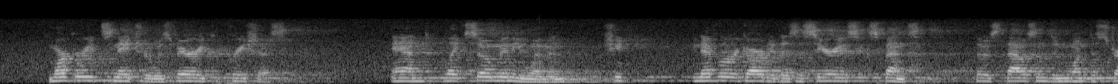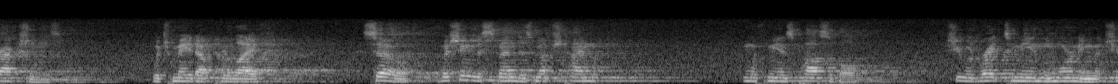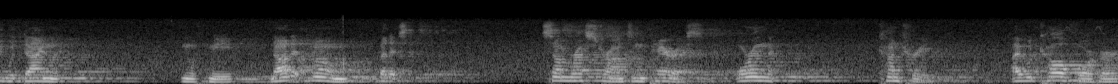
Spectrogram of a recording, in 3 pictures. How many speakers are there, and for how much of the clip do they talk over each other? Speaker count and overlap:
one, no overlap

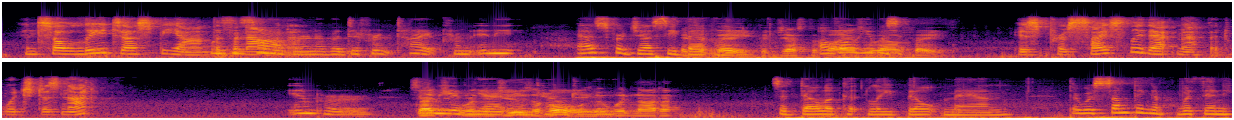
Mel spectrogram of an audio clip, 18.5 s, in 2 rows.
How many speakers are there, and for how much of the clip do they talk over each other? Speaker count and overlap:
four, about 23%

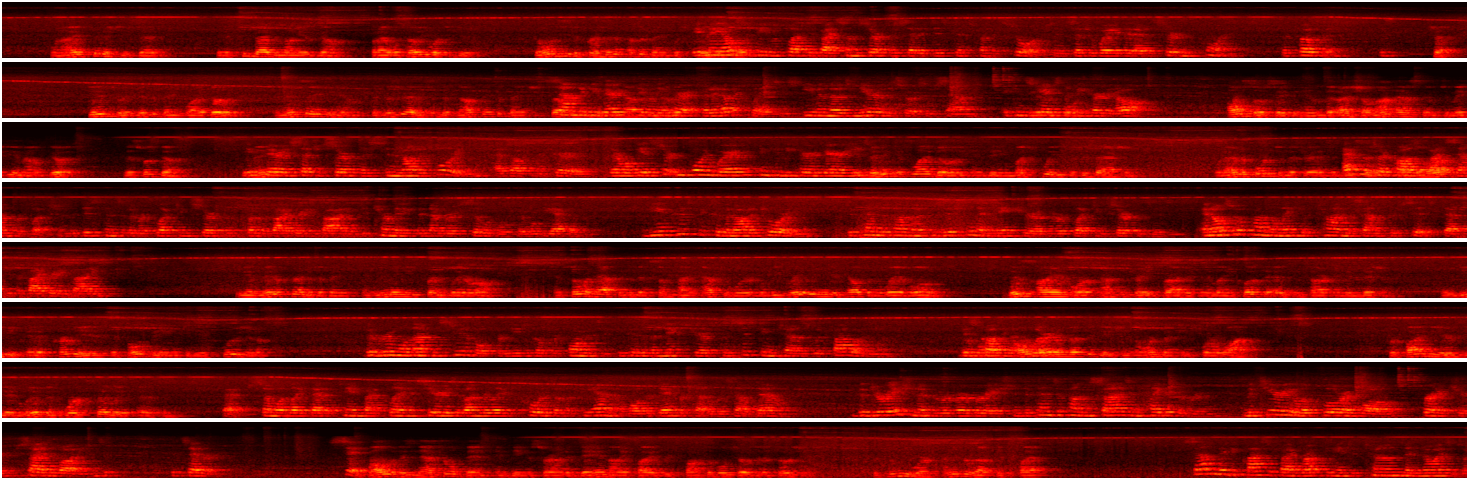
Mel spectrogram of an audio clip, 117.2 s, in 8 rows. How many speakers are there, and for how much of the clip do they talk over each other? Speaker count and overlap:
two, about 6%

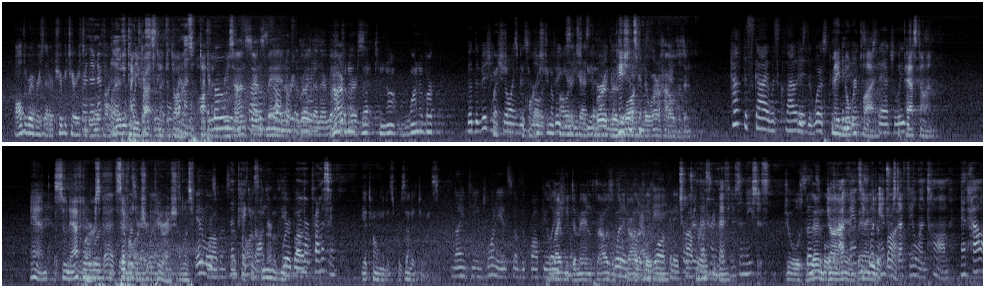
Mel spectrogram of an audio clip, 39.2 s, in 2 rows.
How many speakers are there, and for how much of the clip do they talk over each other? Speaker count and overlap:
nine, about 57%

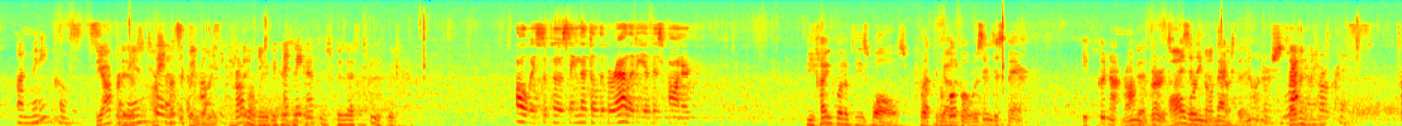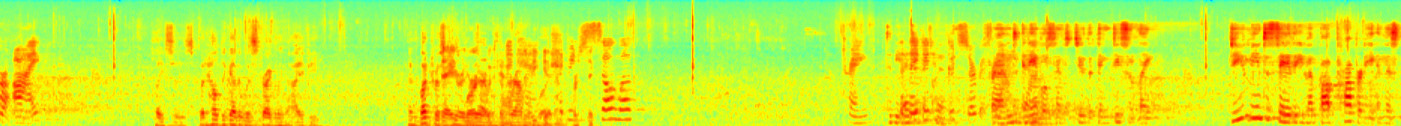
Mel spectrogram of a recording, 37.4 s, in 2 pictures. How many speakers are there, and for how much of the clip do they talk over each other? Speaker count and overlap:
eight, about 38%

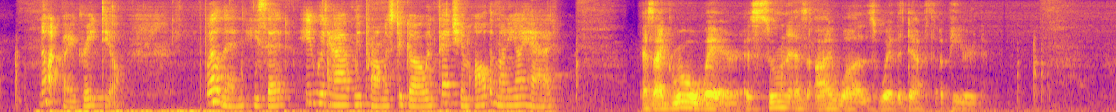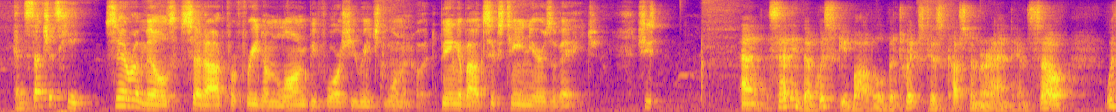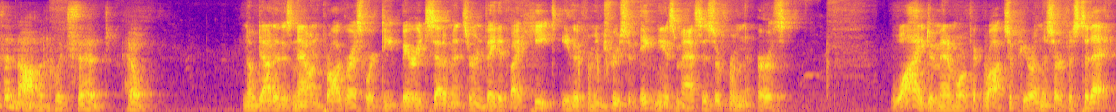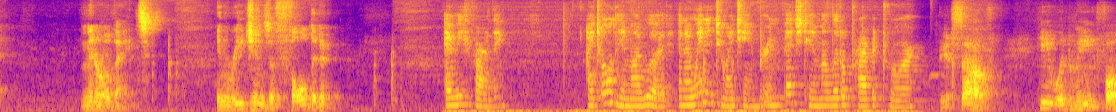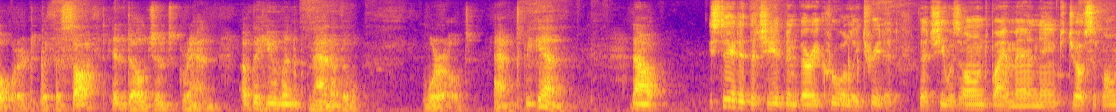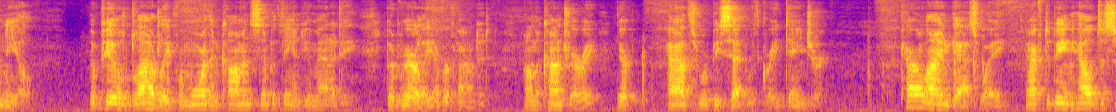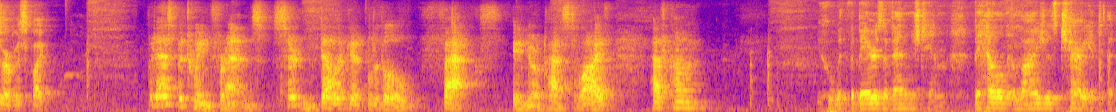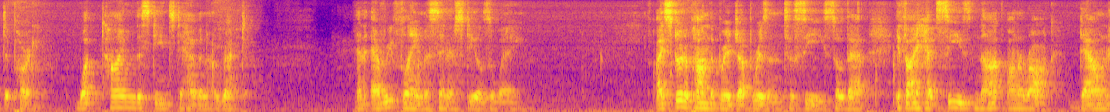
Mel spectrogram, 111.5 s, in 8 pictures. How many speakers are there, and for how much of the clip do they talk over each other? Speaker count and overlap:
five, no overlap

